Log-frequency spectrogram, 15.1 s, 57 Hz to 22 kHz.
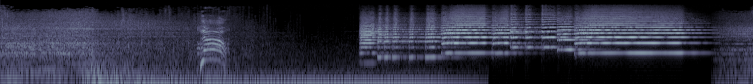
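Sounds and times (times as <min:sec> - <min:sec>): low rumble: 0:01.2 - 0:09.4
trumpet fanfare: 0:07.2 - 0:14.3.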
